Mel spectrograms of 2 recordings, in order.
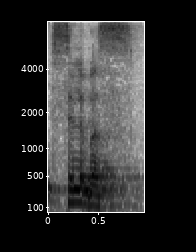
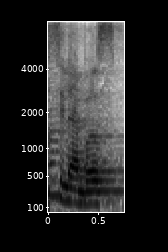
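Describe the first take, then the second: First: SYLLABUS as "SIL-uh-bus"; correct pronunciation. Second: SYLLABUS as "si-LA-bus"; mispronunciation. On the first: Teacher corrects learners, syllabus pronounced "SIL-uh-bus". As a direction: weaken the middle vowel of SYLLABUS. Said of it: "it is simply syllabus". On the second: Teacher rejects the common error, syllabus mispronounced "si-LA-bus". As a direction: open up the middle a of SYLLABUS. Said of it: "but it is not syllabus". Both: Shown as a demonstration.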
